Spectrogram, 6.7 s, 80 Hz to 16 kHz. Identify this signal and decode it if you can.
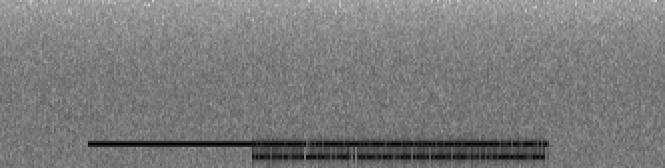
Cassette data (Kansas City type), 300 baud, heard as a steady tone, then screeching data, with tape hiss.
